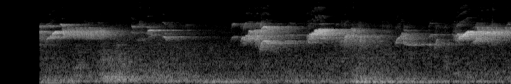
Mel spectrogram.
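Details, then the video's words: A 3-year-old white male canary sings a continuous run of high, bright rolling trills and warbles. The phrases swell and change every second or so, with a faint room hum beneath. "beautiful male canary singing"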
